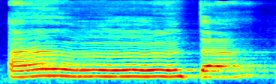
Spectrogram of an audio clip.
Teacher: samar dan dengungnya itu dihitung dua harakat sudah bergabung ya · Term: ikhfa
